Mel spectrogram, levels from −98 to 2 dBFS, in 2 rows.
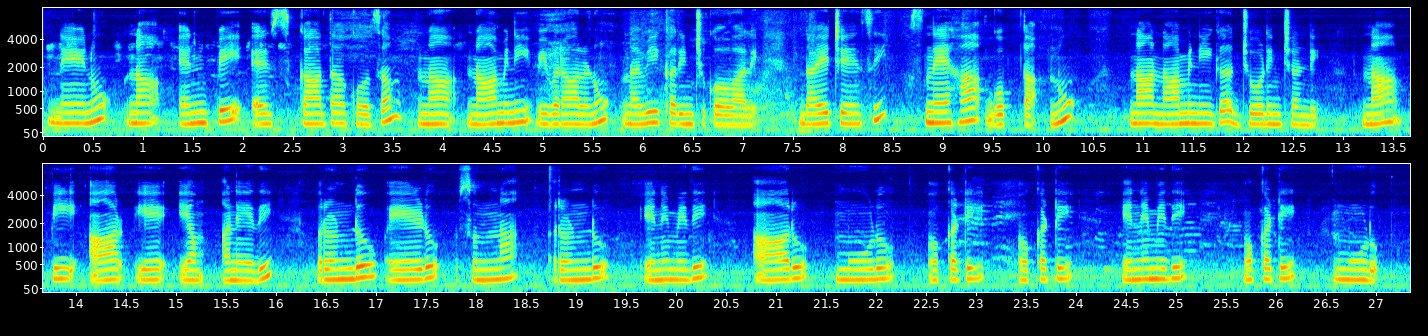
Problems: none marked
